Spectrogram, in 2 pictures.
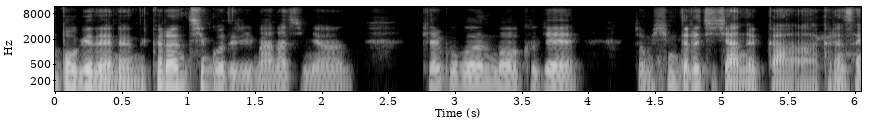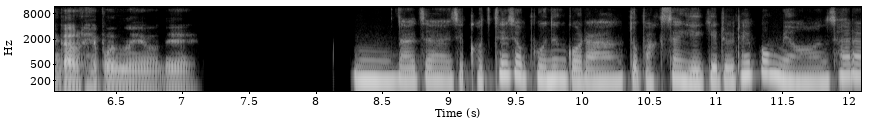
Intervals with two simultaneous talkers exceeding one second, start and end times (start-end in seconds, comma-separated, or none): none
